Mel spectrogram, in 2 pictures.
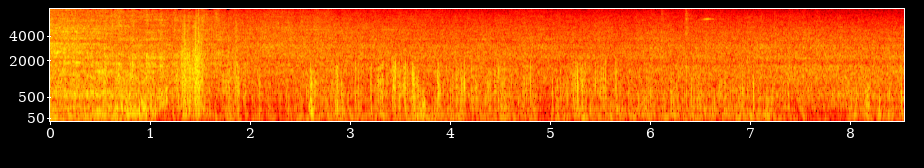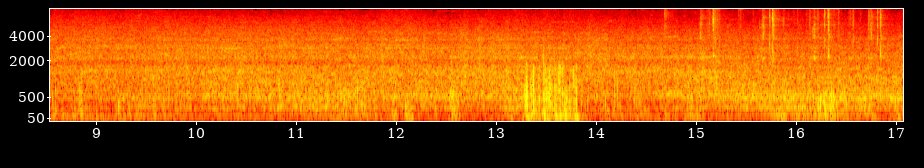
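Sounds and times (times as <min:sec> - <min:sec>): train wheels rumbling over rails: 0:00.0 - 0:17.0.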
